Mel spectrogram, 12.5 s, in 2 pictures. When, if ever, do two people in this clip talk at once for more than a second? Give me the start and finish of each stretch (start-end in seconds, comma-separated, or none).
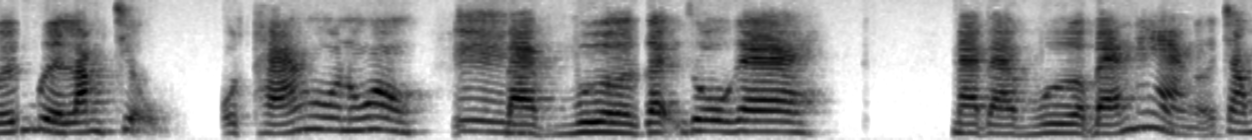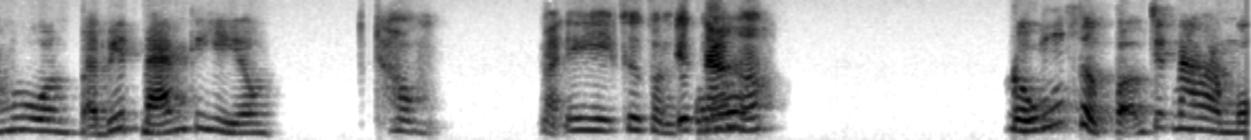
none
